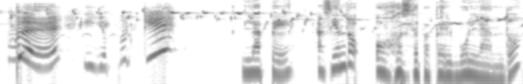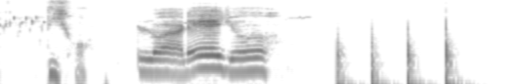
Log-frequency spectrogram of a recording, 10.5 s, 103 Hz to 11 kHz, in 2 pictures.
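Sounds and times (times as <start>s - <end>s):
speech: 0.1s - 8.1s
knocking on a wooden door: 8.6s - 10.2s.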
